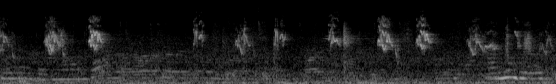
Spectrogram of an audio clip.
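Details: Flock of budgerigars singing and playing in their aviary, giving sharp high chirps in loose bursts of two or three, about two per second, over a soft background warble.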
